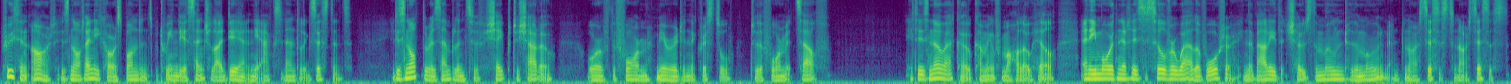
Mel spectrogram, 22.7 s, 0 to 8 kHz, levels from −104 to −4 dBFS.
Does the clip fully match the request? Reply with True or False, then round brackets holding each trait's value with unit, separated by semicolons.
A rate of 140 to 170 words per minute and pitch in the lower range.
False (185 wpm; 110 Hz)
